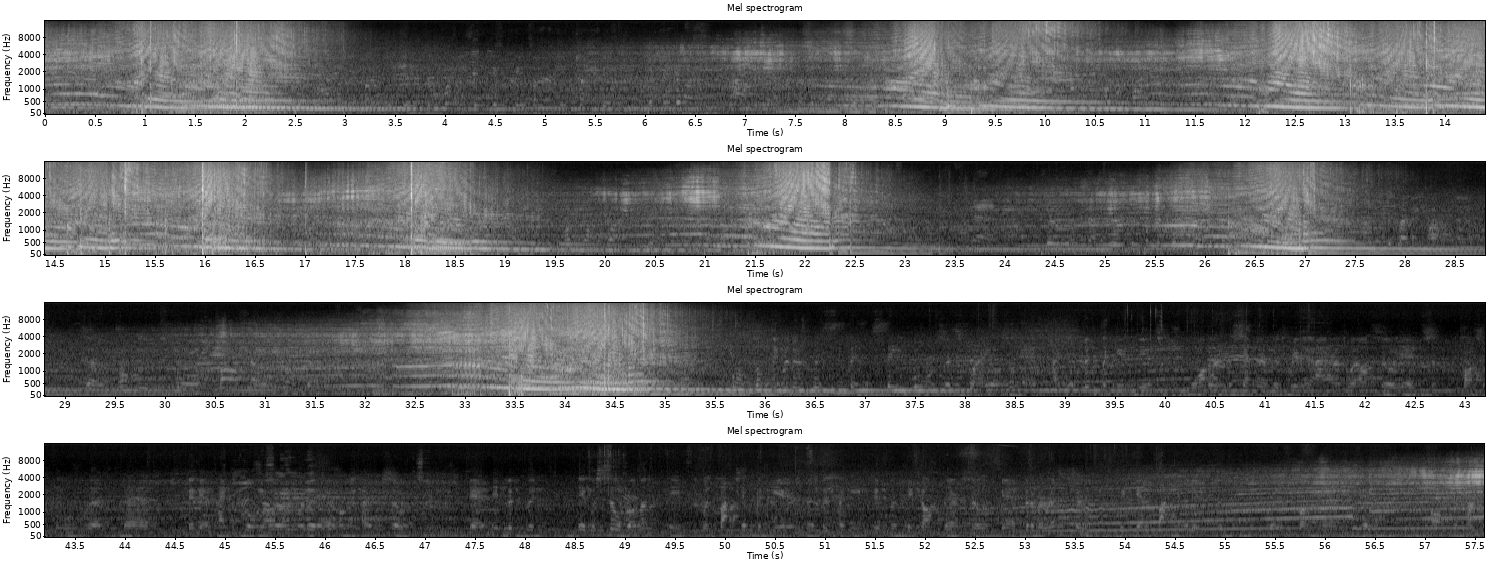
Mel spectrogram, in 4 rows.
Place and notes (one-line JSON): {"title": "Silverstone Circuit, Towcester, UK - british motorcycle grand prix 2021 ... moto two ...", "date": "2021-08-27 10:55:00", "description": "moto two free practice one ... maggotts ... dpa 4060s to Zoom H5 ...", "latitude": "52.07", "longitude": "-1.01", "altitude": "158", "timezone": "Europe/London"}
